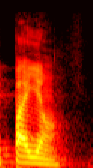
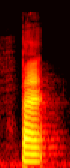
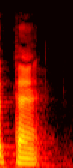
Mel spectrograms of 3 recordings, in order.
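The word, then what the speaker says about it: Payns: É mais fácil dizer Payan. Payan. Mas isso daqui em francês, atualmente, se pronuncia somente Pain. Então, os franceses chamam esse sujeito, o fundador dos templários, de Hugues de Payn. Difícil de pronunciar para nós brasileiros, né? Hugues é Hugo de Payn. Uma sílaba só. Payn.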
